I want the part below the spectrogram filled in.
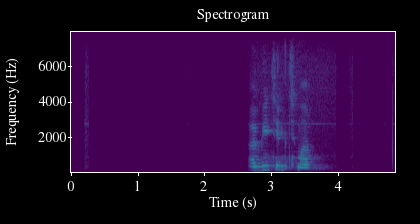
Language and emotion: Russian, neutral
